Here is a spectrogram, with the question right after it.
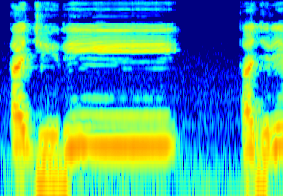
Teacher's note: জিমে একটু হালকা কলকলা করব, রি একালে টানবেন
